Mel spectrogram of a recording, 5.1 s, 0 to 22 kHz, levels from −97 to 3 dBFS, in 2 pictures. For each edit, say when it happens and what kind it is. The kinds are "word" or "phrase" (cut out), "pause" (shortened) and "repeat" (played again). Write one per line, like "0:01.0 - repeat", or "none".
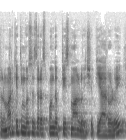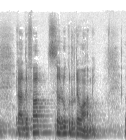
0:01.2 - word
0:01.9 - word
0:02.8 - word
0:03.6 - word
0:04.0 - word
